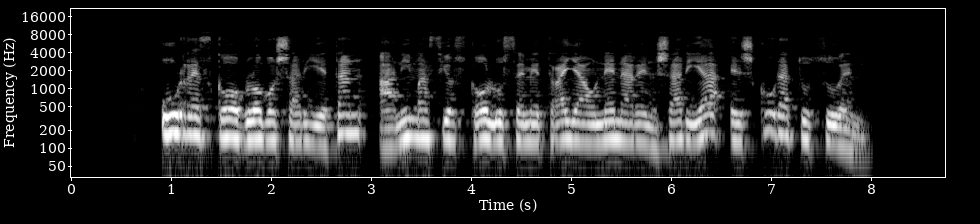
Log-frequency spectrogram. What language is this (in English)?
Basque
